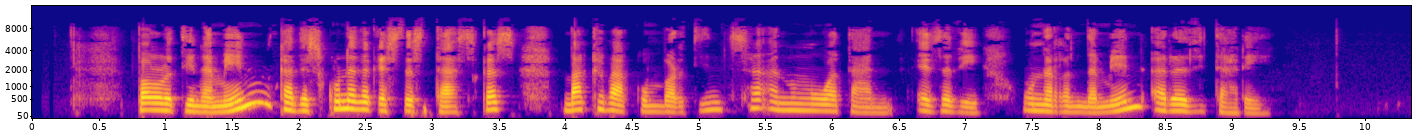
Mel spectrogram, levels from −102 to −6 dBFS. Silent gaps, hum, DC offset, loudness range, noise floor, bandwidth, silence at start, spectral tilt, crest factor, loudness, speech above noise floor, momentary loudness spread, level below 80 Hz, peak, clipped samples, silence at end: none; none; under 0.1%; 7 LU; -71 dBFS; 9.4 kHz; 0.5 s; -5.5 dB/octave; 20 dB; -21 LUFS; 51 dB; 15 LU; -66 dBFS; 0 dBFS; under 0.1%; 1.1 s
